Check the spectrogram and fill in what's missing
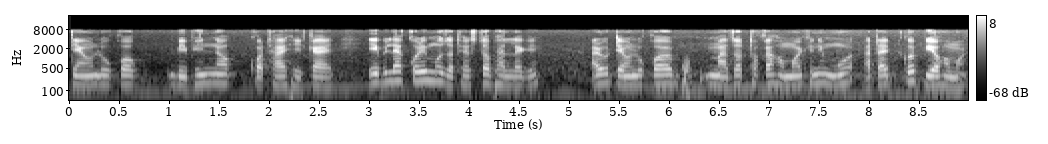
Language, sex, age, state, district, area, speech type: Assamese, male, 30-45, Assam, Lakhimpur, rural, spontaneous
